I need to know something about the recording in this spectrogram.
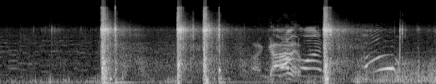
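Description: Shotguns fire several loud blasts in the open air.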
